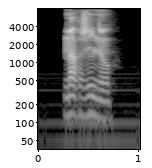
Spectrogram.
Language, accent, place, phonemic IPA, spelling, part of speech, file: French, France, Lyon, /maʁ.ʒi.no/, marginaux, adjective / noun, LL-Q150 (fra)-marginaux.wav
- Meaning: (adjective) masculine plural of marginal; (noun) plural of marginal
